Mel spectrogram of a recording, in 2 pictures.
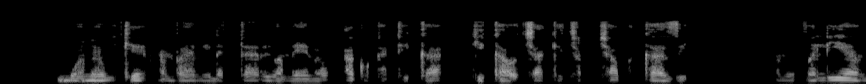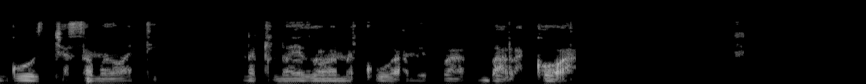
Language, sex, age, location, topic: Swahili, male, 25-35, Kisumu, health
